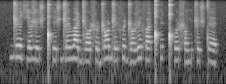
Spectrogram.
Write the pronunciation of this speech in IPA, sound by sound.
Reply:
ɖ͡ʐ e˥˨ ɐ̯ ç ɛ˨˦ ʐ e˨˦ ʃ ǃʰ e˨˦ ʃ ɖ͡ʐ ɛ˦˥ β a˥˨ d͡ʑ ɔ˨˩˦ ʂ ʊ˨˩ ɖ͡ʐ ɔ˦˥ ɖ͡ʐ e˨˦ f ɪ˥˨ ɖ͡ʐ ɔ˨˩ ʐ ɪ˥˨ f a˨˦ ǃʰ ɪ˧˥˧ ǃʰ ʊ˧˥˧ ʂ ɔ˨˦ ɲ ʈ͡ʂ ɪ˧˥˧ ʃ t ɛ˥˨

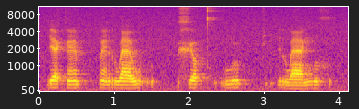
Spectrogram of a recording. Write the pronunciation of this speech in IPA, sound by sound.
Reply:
ɾʲ æ k ɛ̃ pː ɛ̃ r w æ w ṵ | xʲ ɔ kʼ ṵ β u kː ḭ r w æ ŋ u x

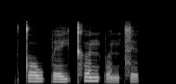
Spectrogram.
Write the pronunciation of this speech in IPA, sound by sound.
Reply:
t̪ o˧ w p e˨˧ j kʰ ɵ˥ n p ɵ˨ n t͡s ɪ˧ k̚

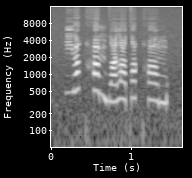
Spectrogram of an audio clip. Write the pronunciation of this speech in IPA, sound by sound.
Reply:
j ɯ˧˥˧ qʰ ɛ˦˨ m dˤ ɛ˨˩˦ l e˦˨ tˤ o˥ qʰ ɔ˦˨ m

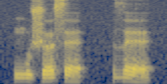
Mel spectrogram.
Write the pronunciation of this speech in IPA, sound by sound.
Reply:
ŋ u ʃ œ s ɛ | ð ɛ

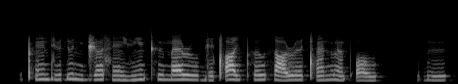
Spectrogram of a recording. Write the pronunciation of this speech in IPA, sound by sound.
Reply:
pʼ ẽ˧˥ d y˨˩ ɗ ʉ˥˨ n d͡ʒ œ˧ s ẽ˨˩ i̯ vʲ ẽ˧˥˧ kʰ ʉ˧ m æ˧˥ ɹ u˨˩ ɡ e˨˩ tʼ ɑ˥˨ i̯ pʰ ɵ˧˥ u̯ θ ɑ˨˩˦ ɹ ø˧ tʼ æ̃˧˥ n l œ̃˨˩ pʼ ɔ˨˩ u̯ | ɓ ʉ˨˩˦

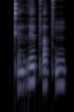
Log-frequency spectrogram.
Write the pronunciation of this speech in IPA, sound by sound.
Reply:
kʼ ɛ̃ r ɛ pʼ a pʼ ũ

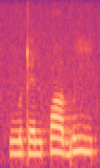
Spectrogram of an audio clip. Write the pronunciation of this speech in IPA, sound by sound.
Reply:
ŋʷ ə ʈ ɛ n f ɑ ɡʷ i

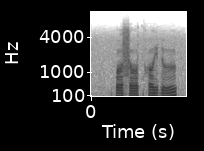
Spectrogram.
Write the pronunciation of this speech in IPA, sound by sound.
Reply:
k͡p ɤ s ɤ t̪ʰ ɤ i̯ ɗ ɯ

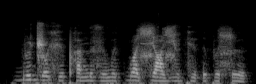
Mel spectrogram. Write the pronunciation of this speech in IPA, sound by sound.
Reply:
b ʏ ɖ͡ʐ o xʲ ə pʰ a ŋ ʏ z ʏ w ʏ t b ɑ ɕ ɑ ʑ ʏ kʲ ə ʔ e p ʏ ɬ ʏ

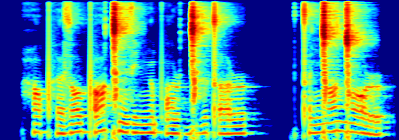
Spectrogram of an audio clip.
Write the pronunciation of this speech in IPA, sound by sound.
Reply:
h ɑ pʰ ə z ɔ u̯ pʼ ɑ ǀ ĩ z i ŋ ə̃ pʼ ɑ̃ ɹ ɡ͡ǀ i u̯ tʼ ʌ ɹ | tʼ ə ŋ͡ǀ ɑ ŋ͡ǀ ɔ ɹ

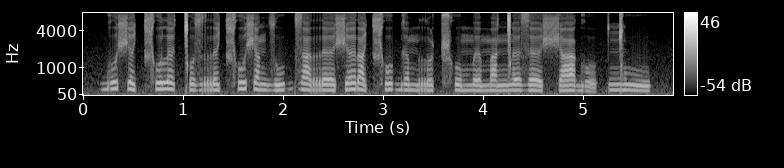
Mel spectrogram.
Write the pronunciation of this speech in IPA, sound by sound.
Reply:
ɡ ʊ ʃ ɛ t͡ɕʰ ʊ l ɛ ǀ ʊ z r ɛ t͡ɕʰ ʊ ʃ a ŋ z u ɡ z a r ɛ ʃ ɛ ɾ a t͡ɕʰ ʊ ɡ ɛ m r ʊ ʈ͡ʂʰ ʊ m ɛ m a ŋ͡ǀ ɛ z ɛ ʃ a ɡ ʊ | ŋ͡ǀ u

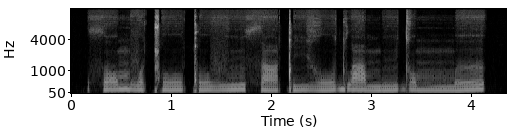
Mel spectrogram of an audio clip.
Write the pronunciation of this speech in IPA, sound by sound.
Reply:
θ ɔ m v ʌ ǁ o ǃ o v ʉ θ ɑ ǃ i ɣ o d w ɑ m ʉ d ɔ mː ə

